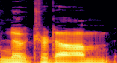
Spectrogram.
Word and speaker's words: Notre Dame: I can see it's there's actually like a hard there's a R in there that's very hard to pronounce for us Americans. But the I think general approved pronunciation for that cathedral is Notre Dame in American English.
